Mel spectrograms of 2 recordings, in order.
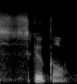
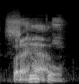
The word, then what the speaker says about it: Schuylkill: No, it's Schuylkill. Have you seen that word before? – I have seen that word before. I don't know where. – Yeah, it's Schuylkill. I had to say it like 47,000 times until I like was saying it correctly.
